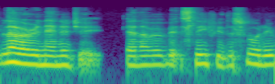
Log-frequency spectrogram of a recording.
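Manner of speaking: normal talking voice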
